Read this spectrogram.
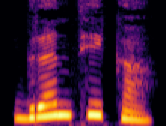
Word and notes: ಗ್ರಂದಿಗೆ: Kannada

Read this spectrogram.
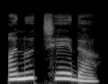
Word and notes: ಅನುಚ್ಛೇದ: anucchēda

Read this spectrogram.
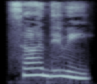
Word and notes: ಸಾಧ್ವಿ: sādhvi

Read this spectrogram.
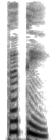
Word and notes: ಥತ್: Kannada

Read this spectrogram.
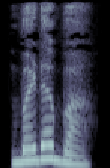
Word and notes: ಬಡಬ: baḍaba

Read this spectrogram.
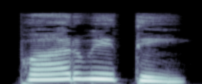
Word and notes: ಪಾರ್ವಿತಿ: pārviti

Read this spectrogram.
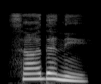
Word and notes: ಸಾಧನೆ: sādhane

